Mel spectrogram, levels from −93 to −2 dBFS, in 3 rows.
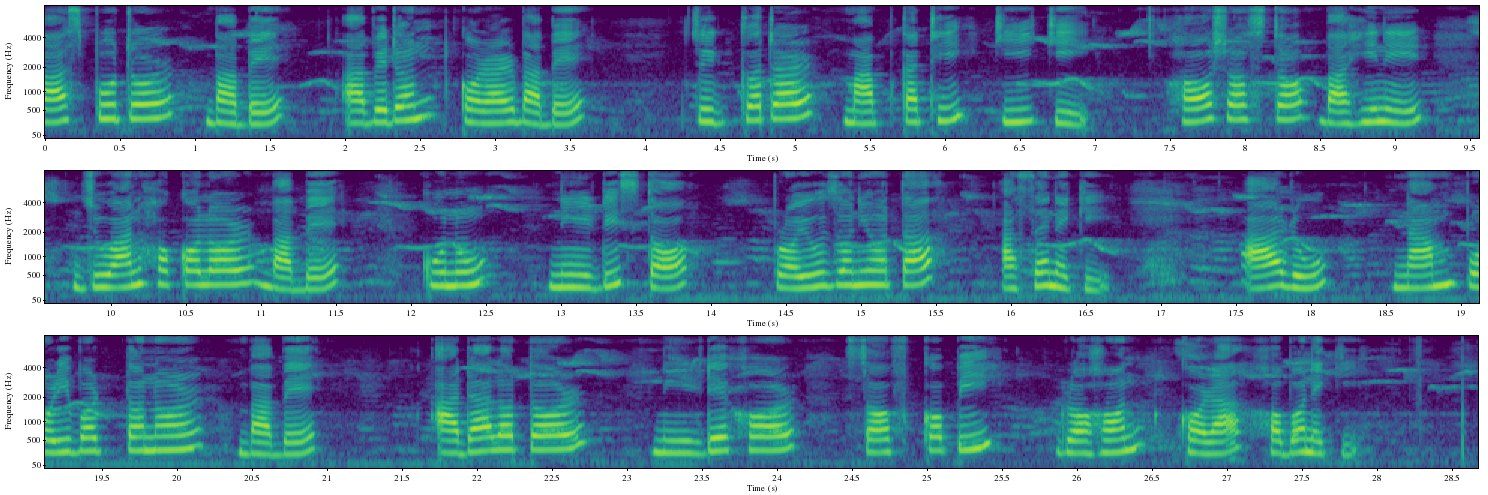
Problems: constant background noise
